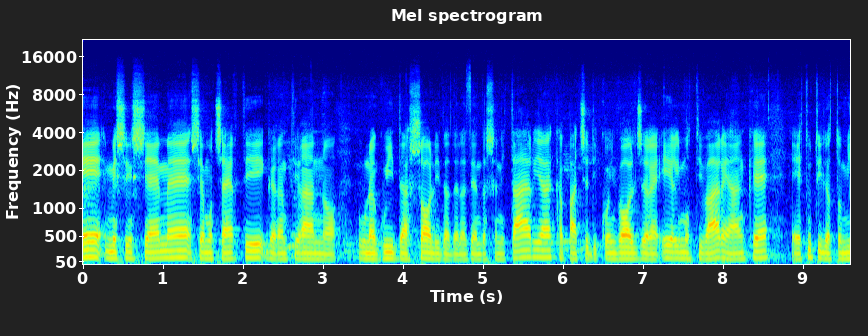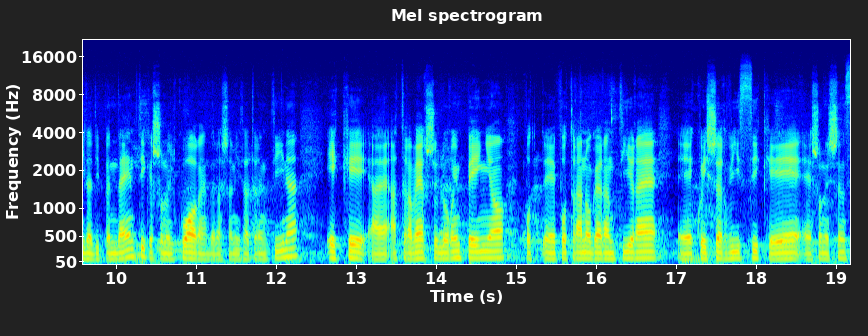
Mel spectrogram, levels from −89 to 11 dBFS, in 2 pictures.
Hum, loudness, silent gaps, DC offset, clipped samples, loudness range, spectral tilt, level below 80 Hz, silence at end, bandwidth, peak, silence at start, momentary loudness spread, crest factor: none; -25 LUFS; none; under 0.1%; under 0.1%; 2 LU; -5.5 dB/octave; -52 dBFS; 0 s; 14.5 kHz; -6 dBFS; 0 s; 8 LU; 20 dB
